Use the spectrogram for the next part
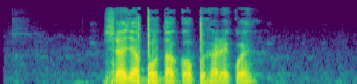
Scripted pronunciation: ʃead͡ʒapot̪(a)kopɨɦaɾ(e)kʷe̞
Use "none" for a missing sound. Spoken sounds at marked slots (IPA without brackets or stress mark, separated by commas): a, e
